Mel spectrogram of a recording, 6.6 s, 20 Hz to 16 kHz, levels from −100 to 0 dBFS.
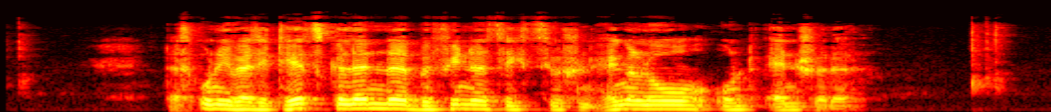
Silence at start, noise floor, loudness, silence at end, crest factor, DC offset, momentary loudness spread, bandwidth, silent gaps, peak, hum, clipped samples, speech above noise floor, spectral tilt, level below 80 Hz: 1.05 s; -73 dBFS; -20 LUFS; 0.45 s; 20 dB; under 0.1%; 14 LU; 9.2 kHz; none; -2 dBFS; none; under 0.1%; 53 dB; -4.5 dB/octave; -60 dBFS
